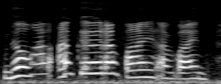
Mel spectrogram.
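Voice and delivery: squeaky embarrassed protest; flustered reply. Retold or imitated. Teary narrator waving off a stranger's hug, high flustered voice. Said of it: "And I'm like".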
